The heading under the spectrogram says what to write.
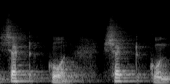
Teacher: तुम्ही पूर्ण उच्चार करा, षटकोन षटकोन, तर जिभेचा शेंडा दाताकडे येतच नाही.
